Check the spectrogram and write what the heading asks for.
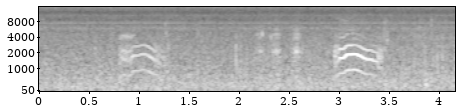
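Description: A kitten meowing twice, two short high meows that rise and fall in pitch about two seconds apart, the second louder.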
